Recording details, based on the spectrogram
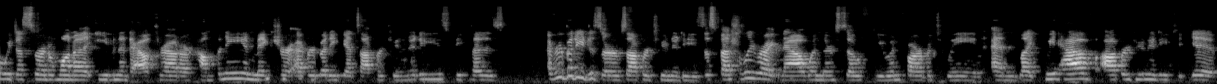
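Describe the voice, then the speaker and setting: A woman's voice: medium pitch, sharp tone, a little hiss or hum, low-quality recording. A woman in her twenties speaking casually and conversationally as an interview guest. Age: 20s. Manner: informal, conversational. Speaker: theater company co-founder, interview guest.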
